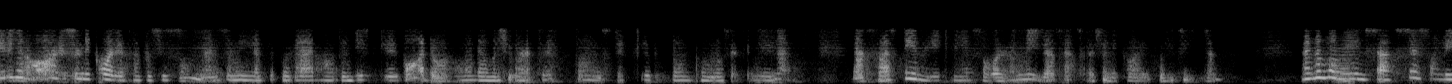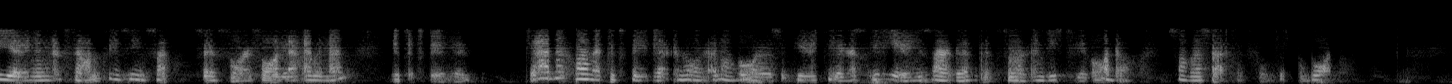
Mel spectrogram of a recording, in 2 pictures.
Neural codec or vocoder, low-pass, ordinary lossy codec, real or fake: codec, 44.1 kHz, 0.9 kbps, DAC; 5.4 kHz; none; fake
